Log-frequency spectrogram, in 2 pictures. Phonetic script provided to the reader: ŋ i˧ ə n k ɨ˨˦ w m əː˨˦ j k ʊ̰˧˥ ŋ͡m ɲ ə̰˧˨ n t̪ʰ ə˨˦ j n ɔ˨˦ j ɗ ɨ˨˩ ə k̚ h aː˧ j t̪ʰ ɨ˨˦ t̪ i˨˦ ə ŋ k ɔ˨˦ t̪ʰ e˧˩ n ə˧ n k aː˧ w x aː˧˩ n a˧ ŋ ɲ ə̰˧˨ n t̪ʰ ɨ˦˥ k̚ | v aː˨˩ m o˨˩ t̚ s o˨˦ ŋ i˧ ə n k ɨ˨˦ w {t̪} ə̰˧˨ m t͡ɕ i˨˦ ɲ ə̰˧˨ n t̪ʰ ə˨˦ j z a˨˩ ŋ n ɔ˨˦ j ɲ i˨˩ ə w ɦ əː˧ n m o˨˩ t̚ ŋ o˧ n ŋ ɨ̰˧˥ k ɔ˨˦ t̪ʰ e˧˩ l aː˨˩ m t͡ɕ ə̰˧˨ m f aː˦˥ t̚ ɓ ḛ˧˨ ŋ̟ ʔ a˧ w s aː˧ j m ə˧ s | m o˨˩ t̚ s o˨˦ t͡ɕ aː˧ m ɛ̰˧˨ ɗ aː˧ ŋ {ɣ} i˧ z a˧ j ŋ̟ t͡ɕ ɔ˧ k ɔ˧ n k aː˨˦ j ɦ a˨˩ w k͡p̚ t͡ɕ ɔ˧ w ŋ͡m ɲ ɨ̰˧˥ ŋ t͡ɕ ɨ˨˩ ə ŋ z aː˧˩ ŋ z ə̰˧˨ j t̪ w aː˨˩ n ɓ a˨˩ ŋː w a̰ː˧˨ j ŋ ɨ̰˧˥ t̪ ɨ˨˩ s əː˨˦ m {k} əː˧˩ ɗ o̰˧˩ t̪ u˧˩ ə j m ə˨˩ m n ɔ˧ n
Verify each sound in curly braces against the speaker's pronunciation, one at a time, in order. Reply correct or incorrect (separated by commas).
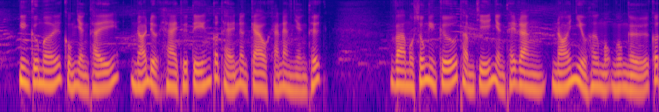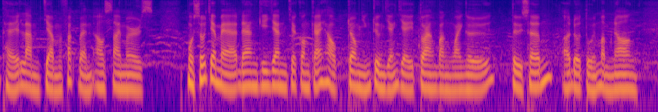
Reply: incorrect, correct, incorrect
